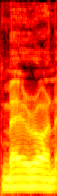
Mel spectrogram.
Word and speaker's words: Meiron: there and that's why you have the name meron meron do I say it right give give us give us a bit of the it's meon and it's a difficult name to pronounce it kind of sometimes people think it's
